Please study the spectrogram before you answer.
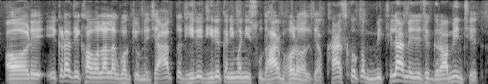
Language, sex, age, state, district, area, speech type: Maithili, male, 30-45, Bihar, Muzaffarpur, rural, spontaneous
